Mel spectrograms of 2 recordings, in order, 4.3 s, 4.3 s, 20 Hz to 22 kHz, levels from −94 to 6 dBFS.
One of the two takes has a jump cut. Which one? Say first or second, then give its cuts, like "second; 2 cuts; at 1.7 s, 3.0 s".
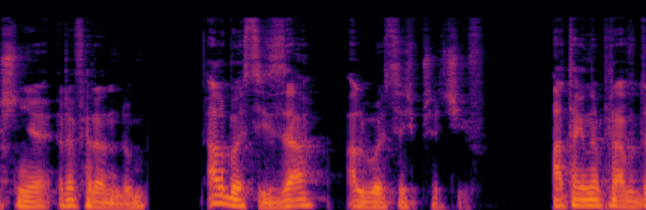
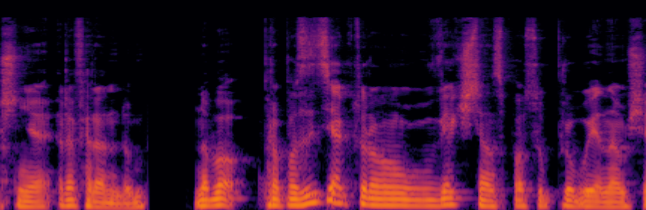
first; 1 cut; at 1.2 s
